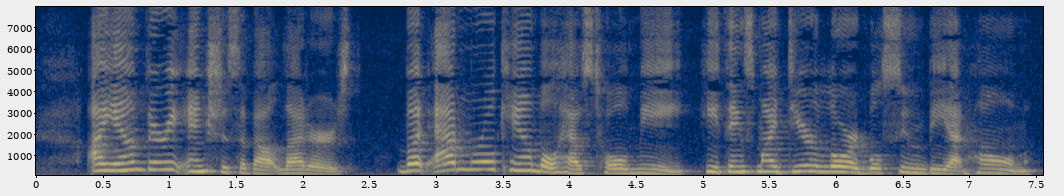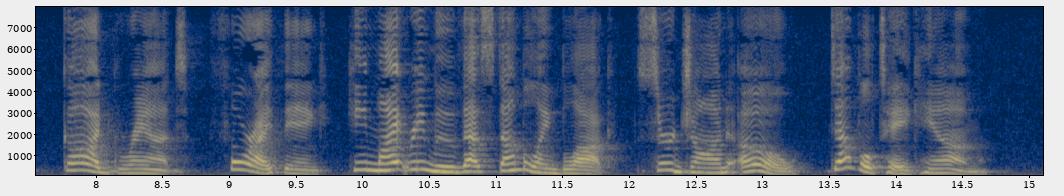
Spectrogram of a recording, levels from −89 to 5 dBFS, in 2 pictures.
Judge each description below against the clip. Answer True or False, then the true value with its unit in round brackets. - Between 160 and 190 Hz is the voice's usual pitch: False (240 Hz)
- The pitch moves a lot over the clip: True (8.3 semitones)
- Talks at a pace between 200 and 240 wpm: False (155 wpm)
